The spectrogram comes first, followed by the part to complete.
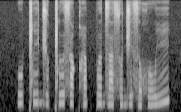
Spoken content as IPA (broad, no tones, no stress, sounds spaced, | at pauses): u ǁ i d͡ʒ o ǁ ɯ s ɯ qʰ i pː ə d͡z a s o d͡ʒ i s ə χʷ ə w i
